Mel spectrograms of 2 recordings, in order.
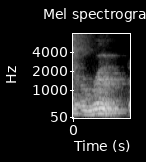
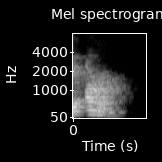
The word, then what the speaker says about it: Arune: And my name is Arun, but if you talk to some Indians, it'll be Arun. – Mm-hmm. – You know, and like, that's valid too. I just don't say my name that way.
